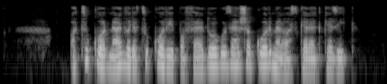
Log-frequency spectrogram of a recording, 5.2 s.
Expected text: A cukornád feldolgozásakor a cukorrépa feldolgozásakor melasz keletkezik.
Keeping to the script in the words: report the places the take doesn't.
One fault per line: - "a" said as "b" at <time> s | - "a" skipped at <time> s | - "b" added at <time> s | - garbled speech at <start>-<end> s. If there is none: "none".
- "feldolgozásakor" said as "vagy" at 1.7 s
